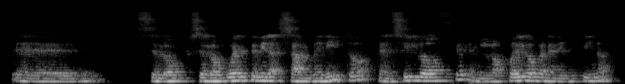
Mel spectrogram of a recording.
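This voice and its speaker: A man with a fairly high, darkish voice answers questions at a conference panel, pressing his points bluntly and posing rhetorical questions to listeners. His lecturing style is emphatic, and the sound comes from far off in an echoey hall.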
